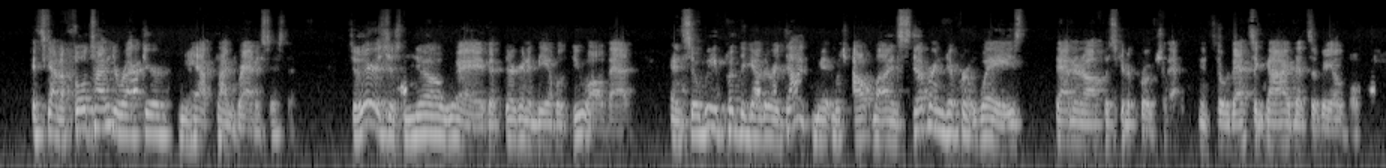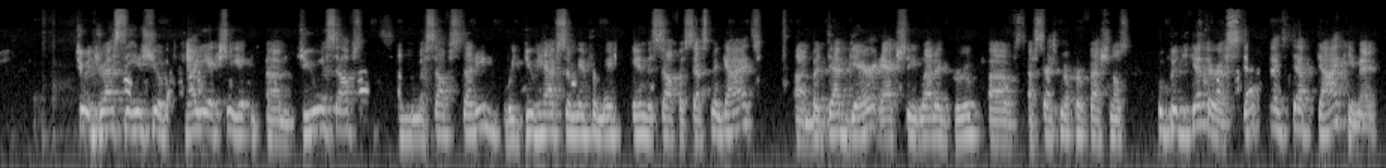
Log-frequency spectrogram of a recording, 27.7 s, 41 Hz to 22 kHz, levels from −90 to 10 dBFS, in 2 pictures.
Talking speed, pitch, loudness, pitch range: 200 wpm, 140 Hz, -25 LUFS, 125-155 Hz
